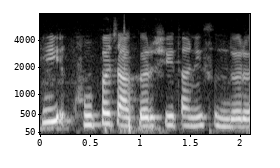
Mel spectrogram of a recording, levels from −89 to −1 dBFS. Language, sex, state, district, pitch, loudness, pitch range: Marathi, female, Maharashtra, Solapur, 225 Hz, -15 LUFS, 210-245 Hz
